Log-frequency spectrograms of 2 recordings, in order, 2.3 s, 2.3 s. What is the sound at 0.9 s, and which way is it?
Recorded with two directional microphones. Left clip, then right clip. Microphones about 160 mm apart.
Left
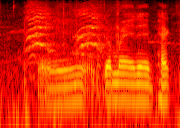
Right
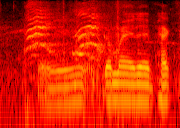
A child's voice, 15° left (ahead or behind).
